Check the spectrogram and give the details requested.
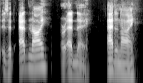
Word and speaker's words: Adonai: Adonai. Adonai Mitchell, better known as AD, but he's going to join us.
